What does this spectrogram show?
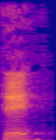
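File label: pronunciation "t", Spanish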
